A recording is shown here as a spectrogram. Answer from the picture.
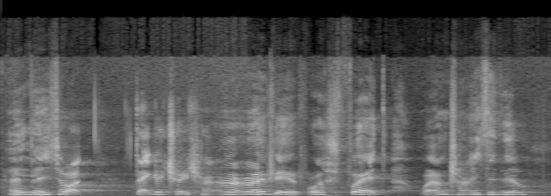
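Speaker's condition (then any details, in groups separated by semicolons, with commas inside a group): Cerebral palsy; from birth, brain damage; somewhat hard to understand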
